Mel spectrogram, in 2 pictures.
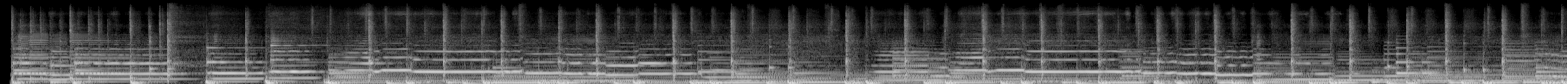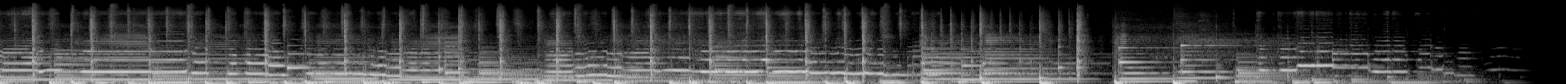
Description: Hip modern Jazz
